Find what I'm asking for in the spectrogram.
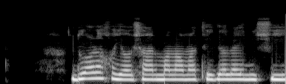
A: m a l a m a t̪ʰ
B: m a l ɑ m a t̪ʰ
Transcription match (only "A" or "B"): B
